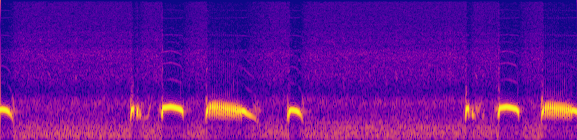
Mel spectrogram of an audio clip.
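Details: Spotted dove cooing, low hooting notes in short groups of two or three, the last note drawn out, with constant hissing background noise.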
